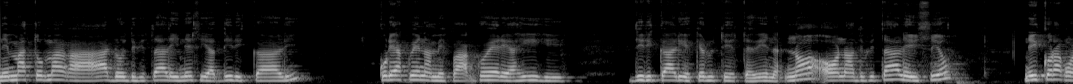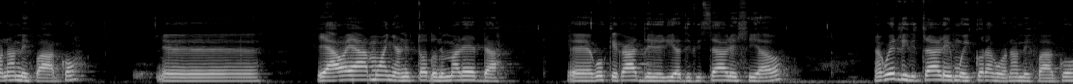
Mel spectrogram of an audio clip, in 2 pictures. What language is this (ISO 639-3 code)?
kik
